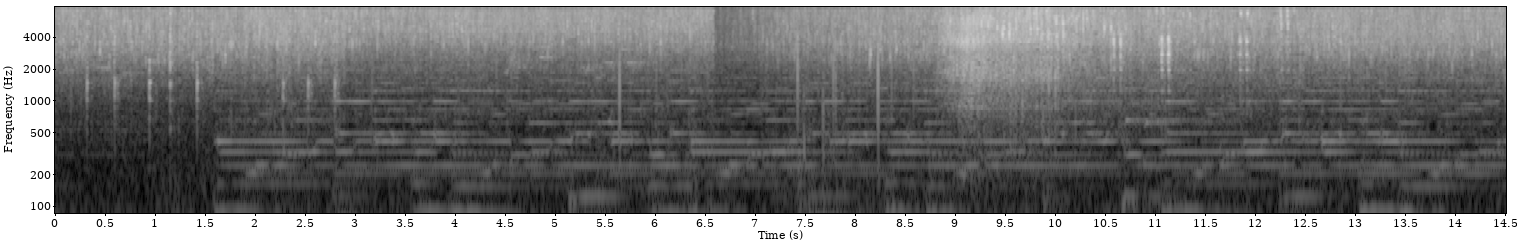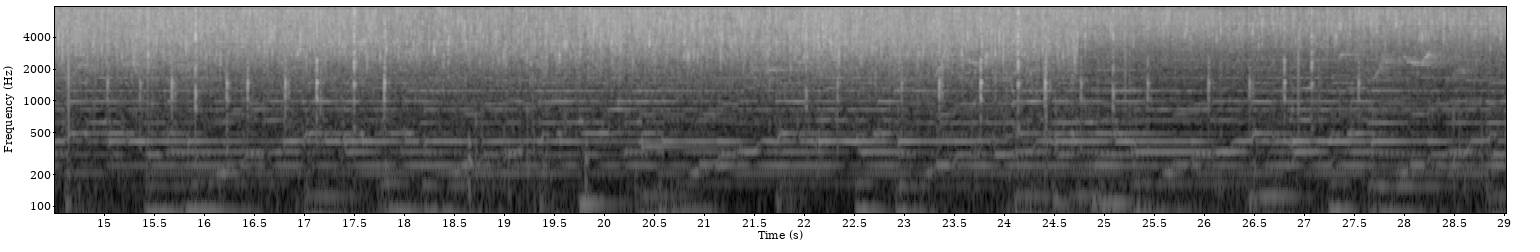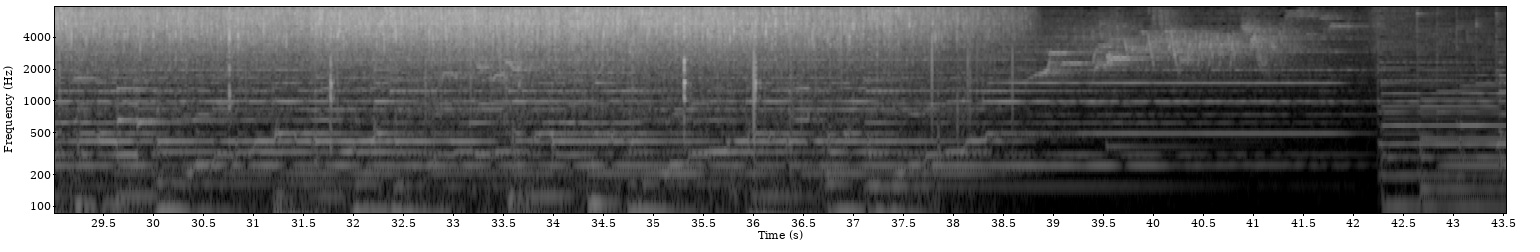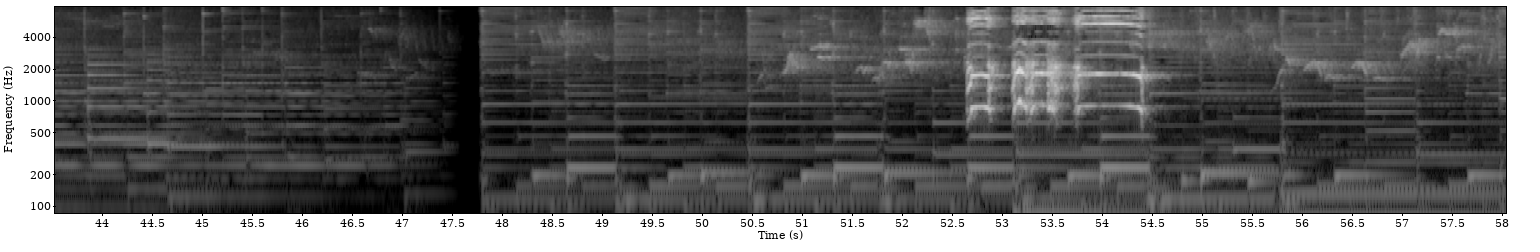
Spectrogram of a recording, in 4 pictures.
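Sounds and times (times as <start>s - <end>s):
food sizzling in oil: 0.0s - 39.1s
small clicks and taps: 0.2s - 1.6s.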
